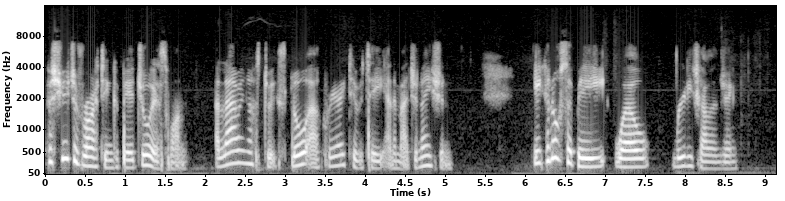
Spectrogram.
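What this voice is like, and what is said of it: Pleasant non-Southern accent. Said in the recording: “she's got a very nice accent to listen to”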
